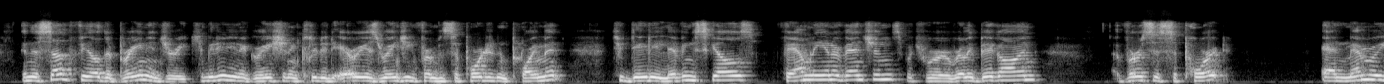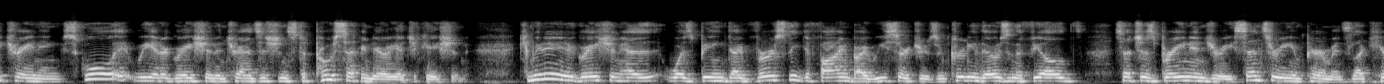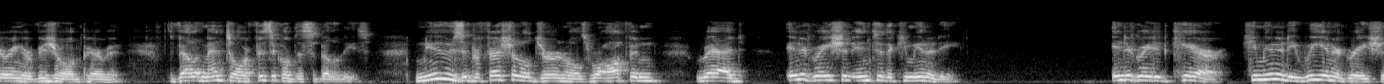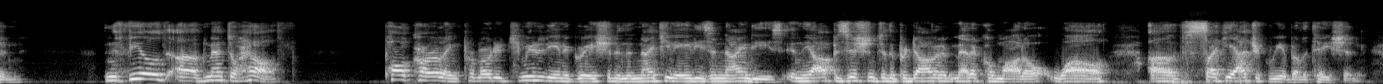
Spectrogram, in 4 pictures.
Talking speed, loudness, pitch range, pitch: 120 wpm, -10 LUFS, 135-180 Hz, 155 Hz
